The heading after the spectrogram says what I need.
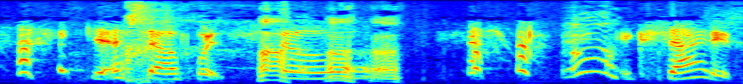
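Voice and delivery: laughing through it. Real, not acted.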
